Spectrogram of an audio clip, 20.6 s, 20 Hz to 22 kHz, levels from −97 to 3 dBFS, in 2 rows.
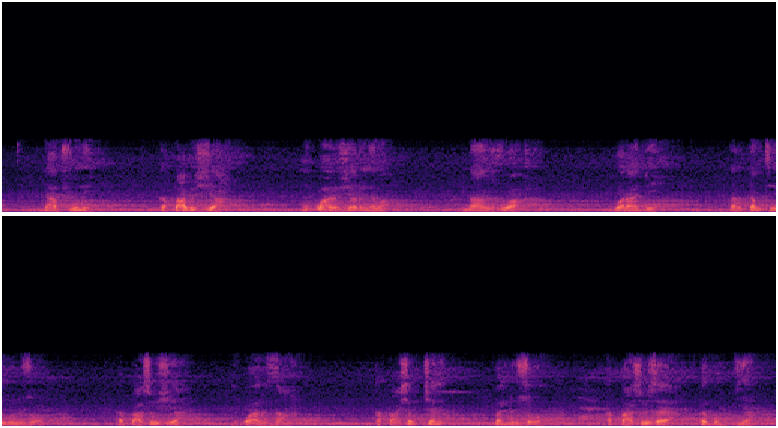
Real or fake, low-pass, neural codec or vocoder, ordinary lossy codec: real; 7.2 kHz; none; Opus, 24 kbps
